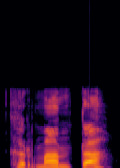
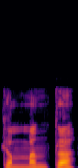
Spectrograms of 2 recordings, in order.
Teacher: And you make a compound noun, karmanta, in Sanskrit, and similarly in Pali, kamanta, of course, the long a in karma anta, in Sanskrit, karmanta, becomes short in Pali because it's followed by a consonant cluster, the nt.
